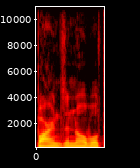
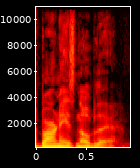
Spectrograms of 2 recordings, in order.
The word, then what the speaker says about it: Barnes & Noble: No one is going to like Barnes & Noble to read anymore. – First off, you actually said it wrong. It's Barnes & Noble.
